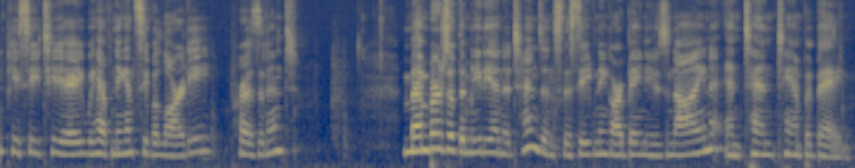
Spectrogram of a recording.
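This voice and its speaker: Measured woman making formal meeting introductions. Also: mid-range voice, a little mellow. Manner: polite, measured, ceremonial. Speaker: public information officer. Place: school board meeting room.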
